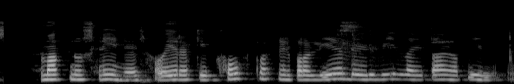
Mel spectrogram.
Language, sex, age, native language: Icelandic, male, 18-19, Icelandic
